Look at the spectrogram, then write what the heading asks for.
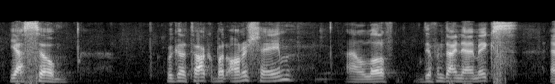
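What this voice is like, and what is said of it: Belgian or Dutch accent in English. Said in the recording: “If you hear an accent, that's because I grew up in Europe, in Belgium and Holland.”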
